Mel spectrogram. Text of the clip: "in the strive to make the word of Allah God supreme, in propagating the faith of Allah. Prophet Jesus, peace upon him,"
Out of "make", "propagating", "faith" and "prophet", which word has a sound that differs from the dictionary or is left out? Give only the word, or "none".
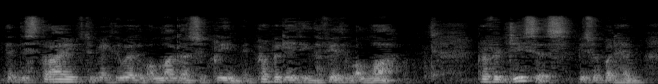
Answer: none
